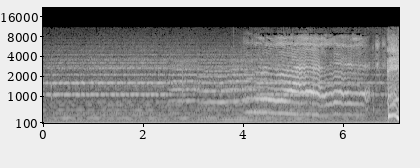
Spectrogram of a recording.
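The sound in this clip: A baby crying, a high, wavering wail with rising and falling pitch that begins about halfway through and grows louder, laid over a steady tonal background.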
